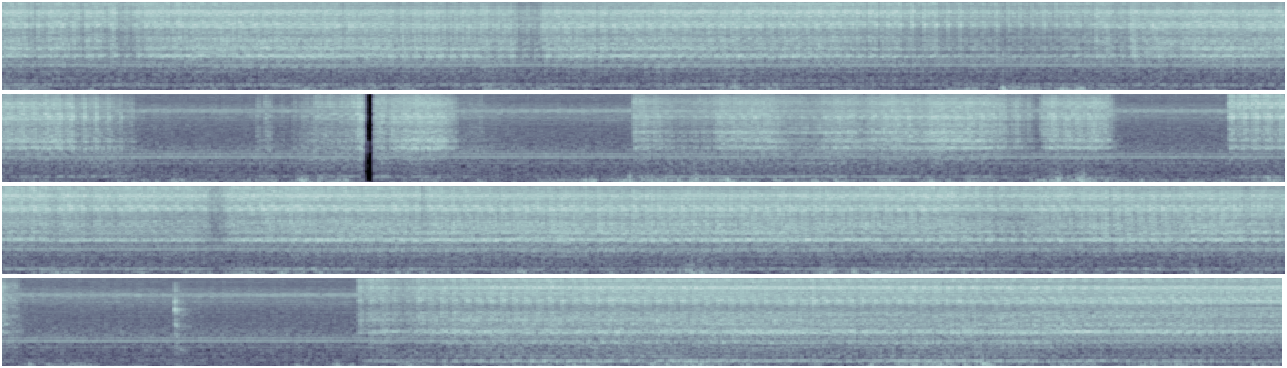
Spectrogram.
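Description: Wooden spinning top being turned down and tapered on a spinning wood lathe, giving a loud, continuous whirring hiss of the cutting tool with several brief breaks where the cut pauses.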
